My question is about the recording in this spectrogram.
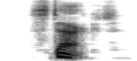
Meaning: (adjective) 1. Arranged in a stack 2. Having large breasts 3. Having large muscles; buff 4. Wealthy 5. Wealthy.: Having a large advantage as a result of accumulating many items and upgrades
- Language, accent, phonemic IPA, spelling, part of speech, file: English, Australia, /stækt/, stacked, adjective / verb, En-au-stacked.ogg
